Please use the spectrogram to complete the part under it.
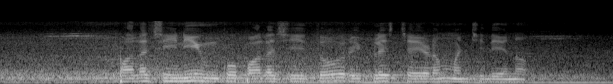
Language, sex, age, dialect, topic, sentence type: Telugu, male, 18-24, Telangana, banking, question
